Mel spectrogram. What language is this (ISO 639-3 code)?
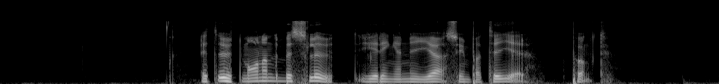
swe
